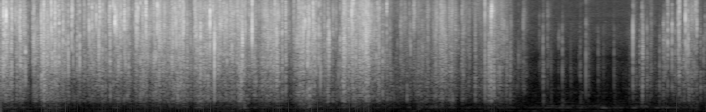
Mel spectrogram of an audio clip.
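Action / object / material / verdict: scrape / thin plastic wrapper around a package of cloths / thin plastic / none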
